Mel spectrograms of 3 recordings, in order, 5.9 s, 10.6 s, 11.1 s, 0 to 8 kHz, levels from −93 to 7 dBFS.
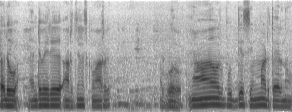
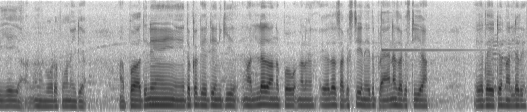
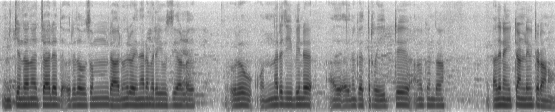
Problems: constant background noise, background conversations at intervals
